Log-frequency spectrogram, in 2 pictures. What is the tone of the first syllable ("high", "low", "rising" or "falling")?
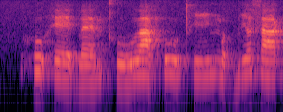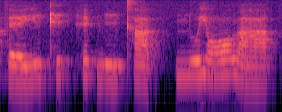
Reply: falling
